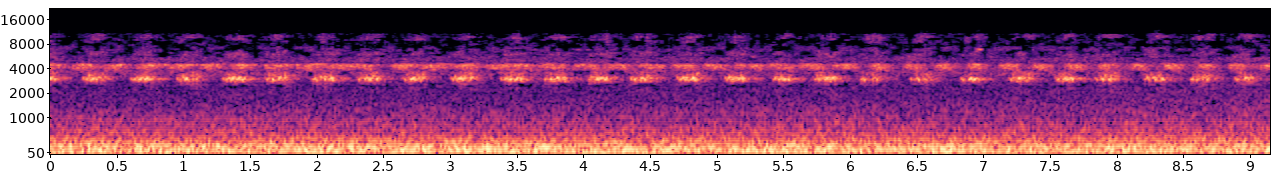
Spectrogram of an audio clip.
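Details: Summer-night cricket chirping: high, pulsing chirps keep a regular rhythm of about three per second, continuous across the whole stretch, backed by constant low-frequency hiss and rumble.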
